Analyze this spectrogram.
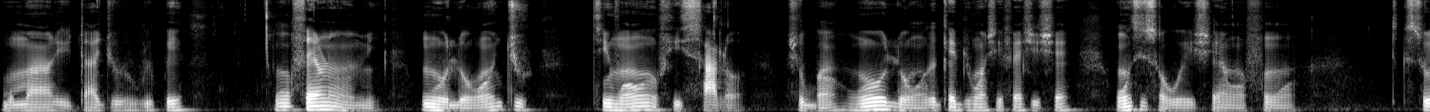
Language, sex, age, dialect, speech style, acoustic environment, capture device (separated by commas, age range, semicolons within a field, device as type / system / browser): Yoruba, male, 25-34, Nigeria - Ibadan, excited, nature, mobile / Linux / Chrome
